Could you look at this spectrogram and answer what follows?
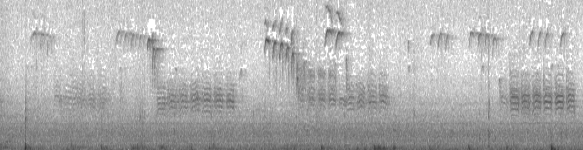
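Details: At least two Black-capped Chickadees repeat chick-a-dee-dee-dee alarm calls near a feeding garden on a day with little snow on the ground: high thin opening notes, then runs of buzzy dee notes, over a low rumble of wind or distant traffic.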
